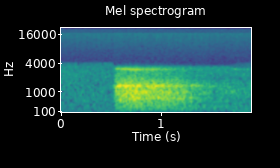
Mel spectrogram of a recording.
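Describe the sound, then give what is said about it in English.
A single breathy rush of air starts abruptly and slowly fades over about a second and a half, a person's deep, relieved exhale after breathing in while trying to relax. No one speaks. “So you just breathe in, and then relax and breathe out like relief.”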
